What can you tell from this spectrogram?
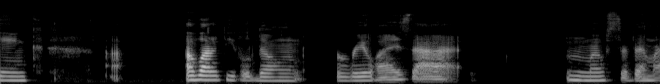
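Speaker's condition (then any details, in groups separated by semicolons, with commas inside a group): Cerebral palsy; spastic legs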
